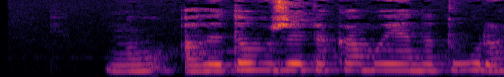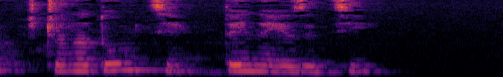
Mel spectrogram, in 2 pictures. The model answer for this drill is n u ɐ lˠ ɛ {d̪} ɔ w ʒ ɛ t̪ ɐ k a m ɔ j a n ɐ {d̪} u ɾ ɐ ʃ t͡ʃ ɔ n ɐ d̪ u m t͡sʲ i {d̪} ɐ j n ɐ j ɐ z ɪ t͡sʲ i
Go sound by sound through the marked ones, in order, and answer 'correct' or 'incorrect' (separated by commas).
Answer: incorrect, incorrect, incorrect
